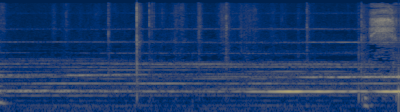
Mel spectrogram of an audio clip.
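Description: Background music of long, steady held tones that swell a little near the end, with a few faint clicks and a short rustle from cardboard pieces being handled.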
